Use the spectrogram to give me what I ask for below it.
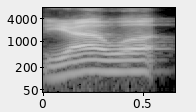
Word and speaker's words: Yahweh: And his name is Yahweh, something that Yahweh enabled me to recognize and prove, then share over 20 years ago.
